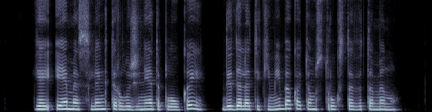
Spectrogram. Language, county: Lithuanian, Utena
